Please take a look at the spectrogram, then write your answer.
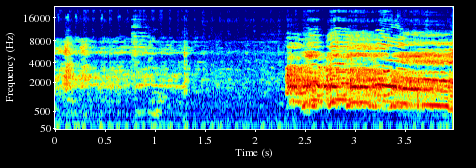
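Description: A rooster crows loudly nearby in the morning, a long drawn-out cock-a-doodle-doo after an earlier, quieter crow, with a low hum underneath.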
